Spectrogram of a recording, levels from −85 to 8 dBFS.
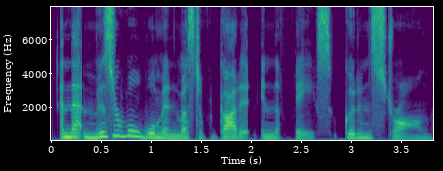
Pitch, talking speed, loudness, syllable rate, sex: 200 Hz, 220 wpm, -18 LUFS, 5.2 syllables/s, female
